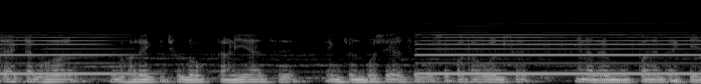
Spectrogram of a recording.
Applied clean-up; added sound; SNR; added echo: none; Wind instrument, woodwind instrument; 3 dB; reverberation time 0.4 s.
